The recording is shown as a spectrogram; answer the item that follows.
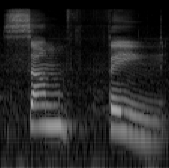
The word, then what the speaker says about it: something: Lembrando que aqui, ó, nesse TH, a gente tem o TH desvozeado, né? Que é a linguinha no dente.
